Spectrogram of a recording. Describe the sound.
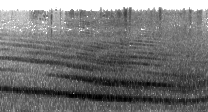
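A police siren wails loudly and continuously, its tone sliding slowly downward as the vehicle passes, with faint road noise underneath.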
